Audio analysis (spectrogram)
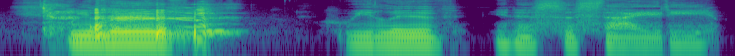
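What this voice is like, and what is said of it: Poor attempt at Joker voice. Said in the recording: “I can't do a Joker voice. That was a terrible attempt”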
